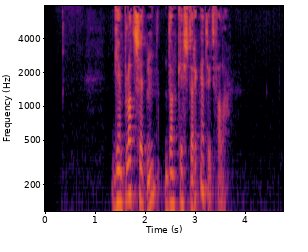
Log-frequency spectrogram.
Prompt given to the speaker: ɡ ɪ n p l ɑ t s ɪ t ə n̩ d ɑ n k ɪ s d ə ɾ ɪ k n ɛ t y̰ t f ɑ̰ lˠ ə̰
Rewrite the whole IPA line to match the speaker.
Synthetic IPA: ɡ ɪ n p l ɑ t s ɪ t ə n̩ d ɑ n k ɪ s t ə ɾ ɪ k n ɛ t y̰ t f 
